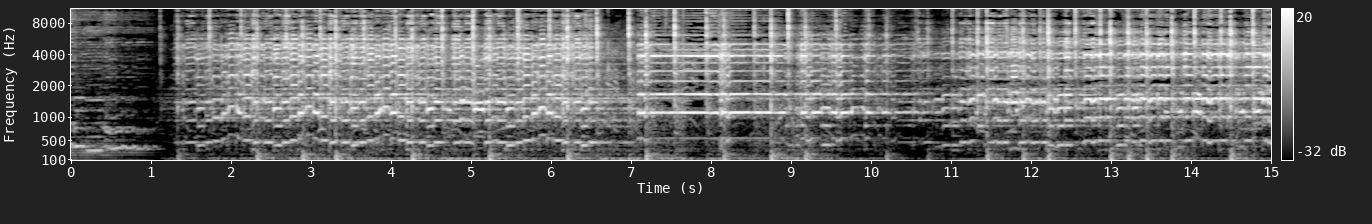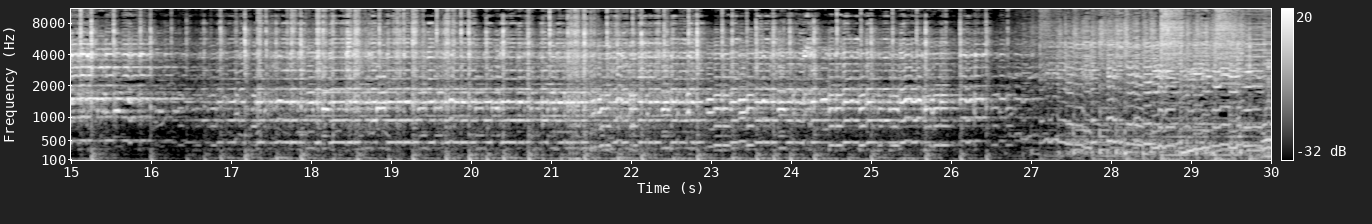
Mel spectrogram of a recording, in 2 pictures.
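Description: Pontic Greek folk dance music played live: a bowed Pontic lyra (kemenche) melody over a steady drum beat, starting about a second in after a brief break. Near the end the beat drops back under a wavering melodic line.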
